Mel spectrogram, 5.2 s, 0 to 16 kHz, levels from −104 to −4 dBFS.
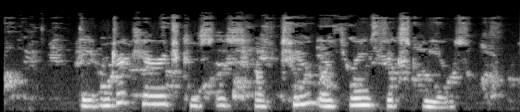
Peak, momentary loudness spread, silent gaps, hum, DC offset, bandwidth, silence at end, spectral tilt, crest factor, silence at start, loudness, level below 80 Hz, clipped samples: -4 dBFS; 19 LU; none; none; under 0.1%; 9.6 kHz; 0.2 s; -4.5 dB/octave; 16 dB; 0.05 s; -19 LUFS; -68 dBFS; under 0.1%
